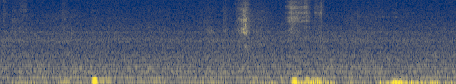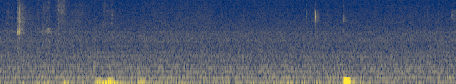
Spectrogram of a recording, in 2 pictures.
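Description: Glossy paper pages rustle and slide against each other.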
